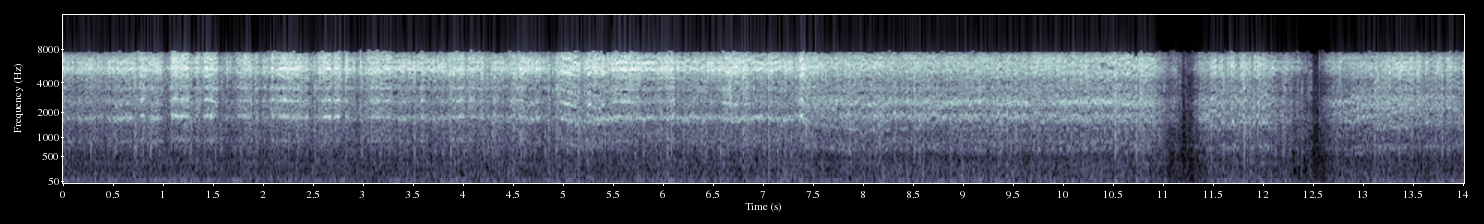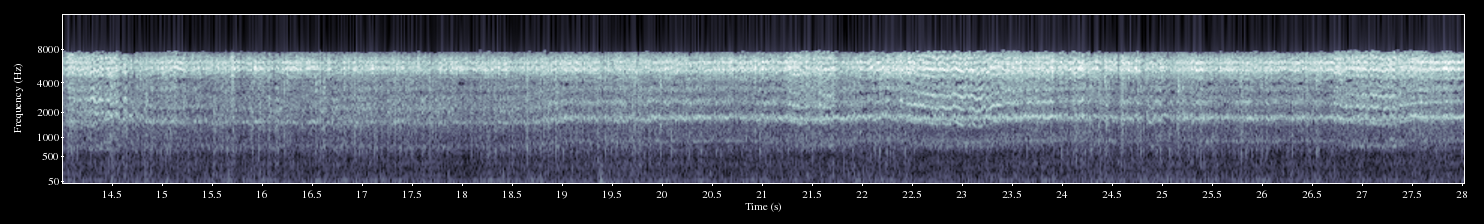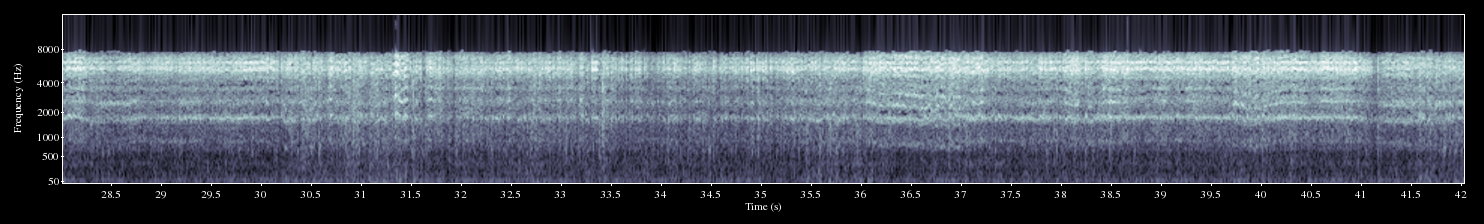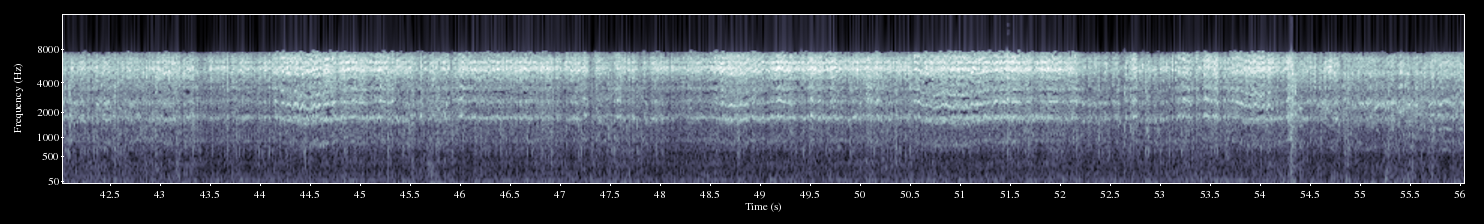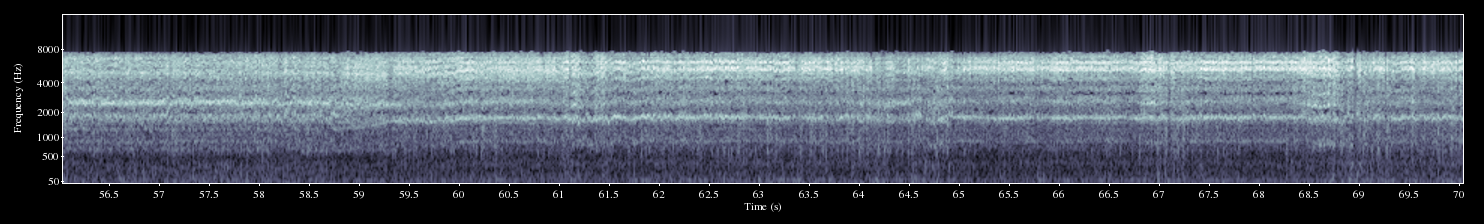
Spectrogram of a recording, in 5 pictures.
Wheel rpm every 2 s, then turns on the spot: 230, 230, 230, 230, 210, 190, 100, 170, 200, 200, 230, 230, 220, 230, 220, 230, 230, 230, 230, 220, 230, 230, 230, 230, 240, 230, 230, 230, 200, 200, 210, 220, 230, 230, 230.
none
